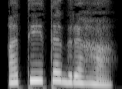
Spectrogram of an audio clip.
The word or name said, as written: ಅತೀತಗ್ರಹ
